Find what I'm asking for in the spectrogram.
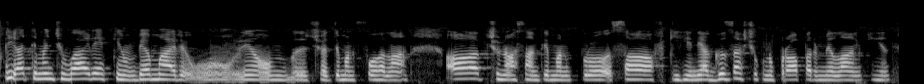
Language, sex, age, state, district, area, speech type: Kashmiri, female, 18-30, Jammu and Kashmir, Budgam, rural, spontaneous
